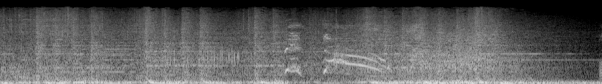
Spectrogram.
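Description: Loud, dense trailer music with heavy bass and many sharp hits, mixed with action sound effects.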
